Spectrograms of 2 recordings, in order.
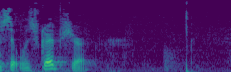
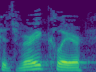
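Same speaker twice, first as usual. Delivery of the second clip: ordinary delivery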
